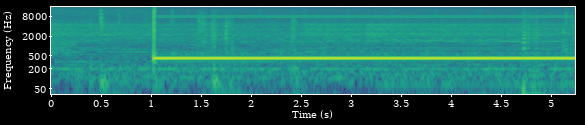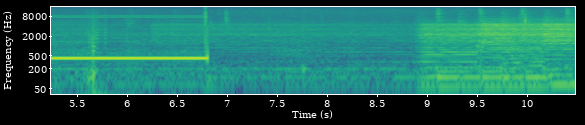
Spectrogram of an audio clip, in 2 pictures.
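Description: A steady single-pitch telephone line tone sounds while a call is being placed, holding loud and unbroken for nearly six seconds before cutting off abruptly, leaving quieter background noise that later thickens into a louder hiss.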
